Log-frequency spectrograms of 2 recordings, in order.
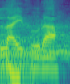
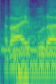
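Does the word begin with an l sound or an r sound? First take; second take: l sound; r sound. First: The word begins with an l sound. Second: The word begins with an r sound.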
